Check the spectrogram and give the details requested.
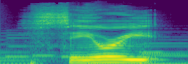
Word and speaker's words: Sayori: Yes, that's how you say her name. Sayori.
